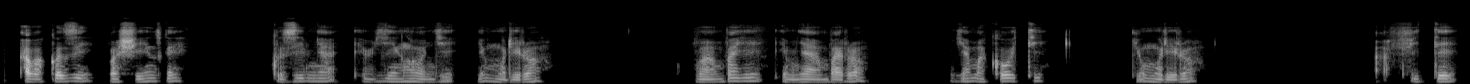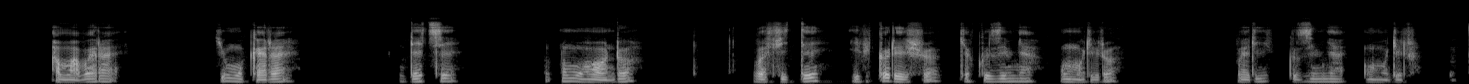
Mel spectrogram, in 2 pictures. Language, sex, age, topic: Kinyarwanda, male, 18-24, government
